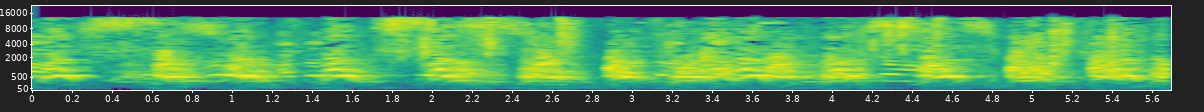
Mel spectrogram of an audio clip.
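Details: A white Pit Bull, called very fierce, barks over and over, deep, rough woofs coming roughly once a second.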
